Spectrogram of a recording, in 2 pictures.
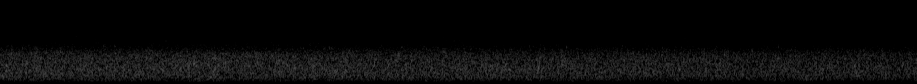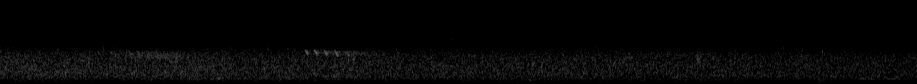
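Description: Faint outdoor ambience: a steady rushing haze that slowly fades, with one short trilled animal call about twelve seconds in.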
